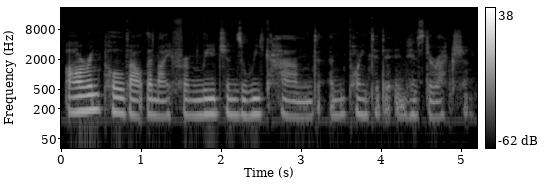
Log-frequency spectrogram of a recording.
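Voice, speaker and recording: A woman narrates scripted dramatic fiction. Her voice sits fairly low and is breathy and husky, in a storytelling style. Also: level tone, unhurried, a little mellow.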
